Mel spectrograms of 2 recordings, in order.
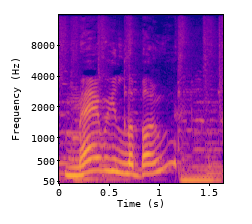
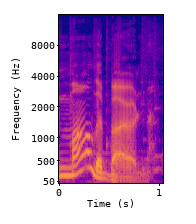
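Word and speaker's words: Marylebone: What about this word? Mary Leone. What is that? A French lady skeleton? That's actually How the do you even pronounce that? That's actually Marle Bone.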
